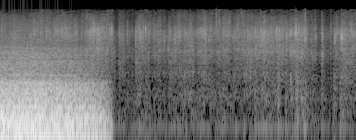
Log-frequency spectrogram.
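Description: Car cabin noise while driving, a loud low rumble that cuts off abruptly about one and a half seconds in. After the cut there is only a faint crackling, such as a hand working hair dye through wet hair.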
